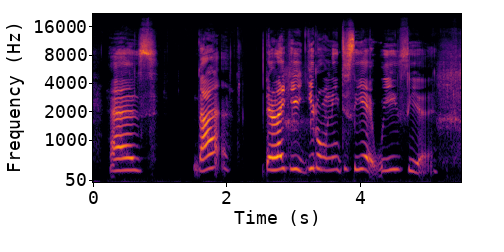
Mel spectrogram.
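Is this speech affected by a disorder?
Yes: cerebral palsy.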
